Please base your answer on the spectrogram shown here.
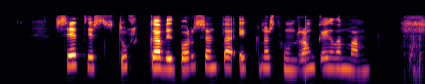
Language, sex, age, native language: Icelandic, female, 20-29, Icelandic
